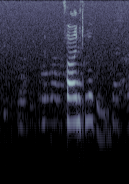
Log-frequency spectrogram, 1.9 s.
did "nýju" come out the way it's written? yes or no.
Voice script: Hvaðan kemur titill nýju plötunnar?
no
